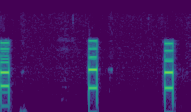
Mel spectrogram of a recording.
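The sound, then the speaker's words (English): Three short, loud phone keypad tones, each a clean dual-pitched beep, pressed about a second apart. The caller is entering the zip code of the homeless shelter they are calling from, in answer to an automated tip-line prompt. Faint clicks sound between the tones. “Providing the zip code of the homeless shelter I'm calling from.”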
